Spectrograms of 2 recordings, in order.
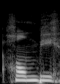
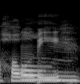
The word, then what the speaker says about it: Holmby: I think it's quite a hard L. Holmby. – Holmby, not Holmby. – I think they'd say if you're not in a tax bracket to know whether the L is silent or not, then you can't say it.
